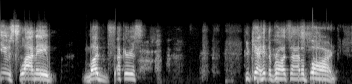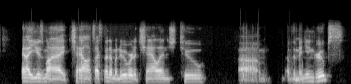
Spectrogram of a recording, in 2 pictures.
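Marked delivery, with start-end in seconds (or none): 0.0-6.7 jeering, taunting yell, pitched very high. Kicking open a door and taunting enemies in the game: yelling at enemies. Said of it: "I just start yelling at these things".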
